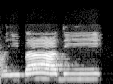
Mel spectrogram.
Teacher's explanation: या मद्दा होगी, या मद्दा को एक अलिफ की मकदार के बाकदर खींचकर पढ़ेंगे।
